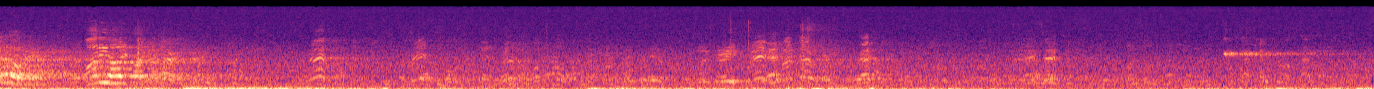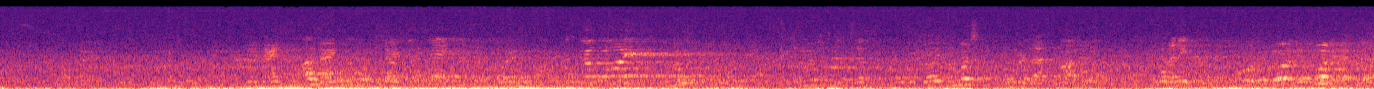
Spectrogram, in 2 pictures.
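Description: Rugby players shout and call to each other across an open field.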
